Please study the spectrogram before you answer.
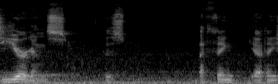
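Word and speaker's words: Juergens: Melina Jurgens no it's Jurgens this I think I think she is a Nordic programs Danish but uh the Nordic countries so the the Jays are pronounced as wise from what I understand the the model actually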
